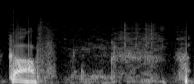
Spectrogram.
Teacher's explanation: کاف جو کتاب والا ہے اس کو زبان کی جڑ اور تالو کے سخت حصے تھوڑا آگے کی طرف لائیں گے تو اس کو ادا کریں گے اور اس میں جنبش اور قلقلہ پیدا نہیں ہونا چاہیے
